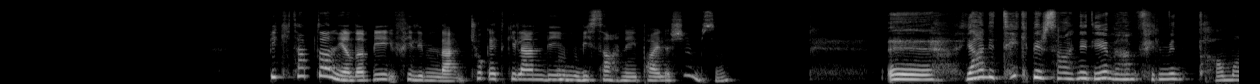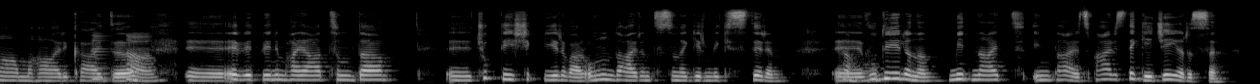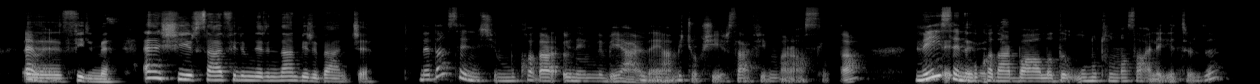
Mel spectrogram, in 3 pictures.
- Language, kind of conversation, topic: Turkish, podcast, Bir kitaptan ya da filmden çok etkilendiğin bir anıyı paylaşır mısın?
- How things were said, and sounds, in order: exhale; distorted speech; other background noise; tapping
